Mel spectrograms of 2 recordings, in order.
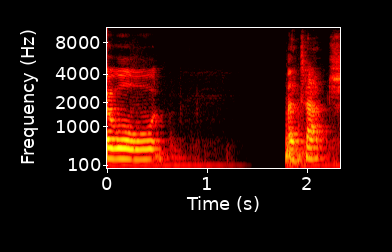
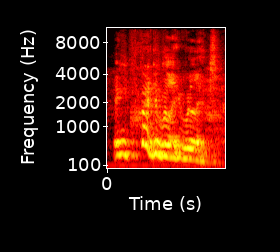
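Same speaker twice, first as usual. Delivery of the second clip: laughing; 4 semitones higher, faster than usual. Real, not acted. Laughing at punchline.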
